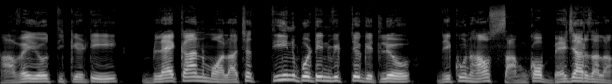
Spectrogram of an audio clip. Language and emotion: Goan Konkani, angry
